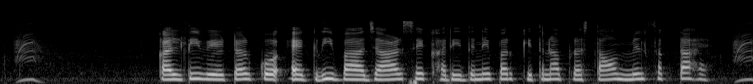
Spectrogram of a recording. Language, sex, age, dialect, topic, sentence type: Hindi, female, 25-30, Awadhi Bundeli, agriculture, question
